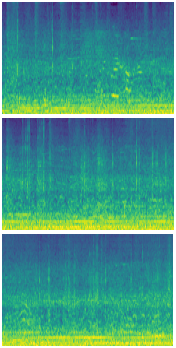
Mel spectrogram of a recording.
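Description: Supermarket ambience: a steady low hum with held tones, and indistinct voices in the background.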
